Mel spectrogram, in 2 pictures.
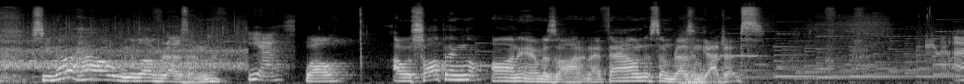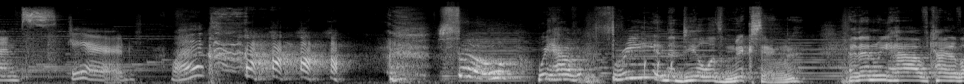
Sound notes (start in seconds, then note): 7.4 uplifting piano music; 11.8 laughs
